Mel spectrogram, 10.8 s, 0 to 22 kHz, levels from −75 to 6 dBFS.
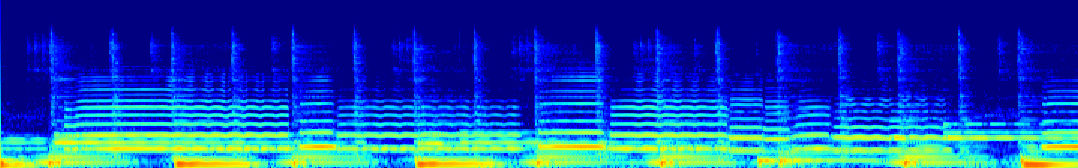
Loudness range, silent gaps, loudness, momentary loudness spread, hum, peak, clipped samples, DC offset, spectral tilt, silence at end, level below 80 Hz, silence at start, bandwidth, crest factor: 3 LU; none; -24 LUFS; 8 LU; none; -8 dBFS; under 0.1%; under 0.1%; -8 dB/octave; 0 s; -26 dBFS; 0 s; 11.5 kHz; 16 dB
